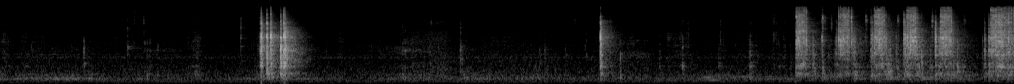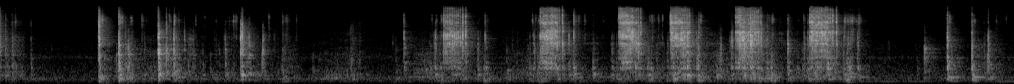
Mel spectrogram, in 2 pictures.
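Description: Ratchet wrench clicking in short rapid runs with pauses between them as the upper rocker-arm pivot bolt of a Giant Maestro linkage is run in, after a couple of single clicks in the first few seconds.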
